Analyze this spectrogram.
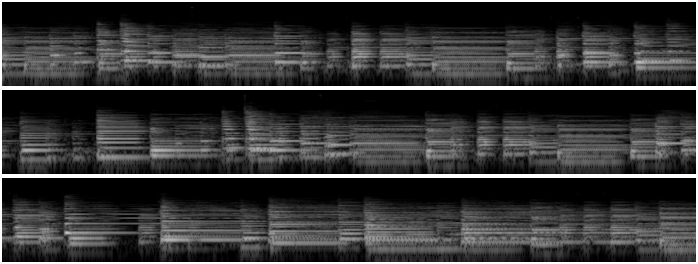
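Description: Estonia acoustic piano played with both hands: a flowing passage of ninth chords built as seventh, ninth, third and fifth, struck one after another and left to ring.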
